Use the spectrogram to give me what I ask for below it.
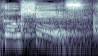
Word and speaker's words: Gaucher: So is Gaucher's, which is spelled like this. But since it's French, it's pronounced Gaucher.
